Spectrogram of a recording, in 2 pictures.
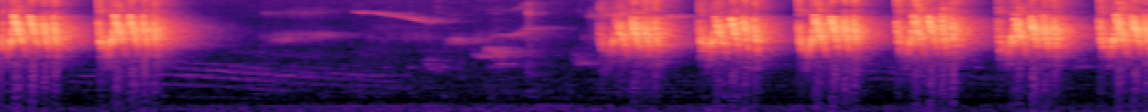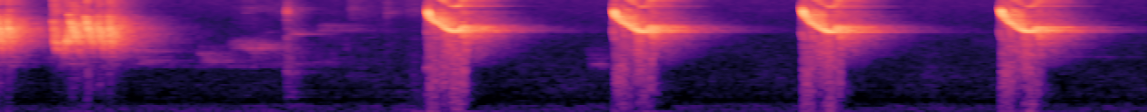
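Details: Caged Hill Prinia singing vigorously: two buzzy bursts, then a fast run of seven rasping buzzy notes, followed by four sharp, high, downslurred notes spaced about a second apart.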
